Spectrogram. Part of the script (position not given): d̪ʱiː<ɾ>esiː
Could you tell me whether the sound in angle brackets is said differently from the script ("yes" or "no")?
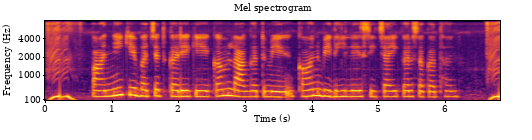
yes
